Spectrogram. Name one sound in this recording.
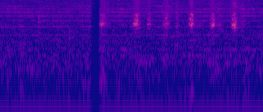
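A paintbrush dabs and taps lightly on paper.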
